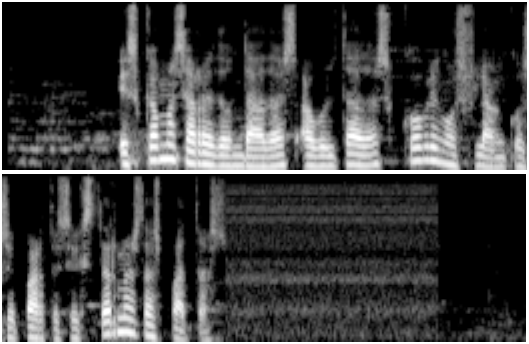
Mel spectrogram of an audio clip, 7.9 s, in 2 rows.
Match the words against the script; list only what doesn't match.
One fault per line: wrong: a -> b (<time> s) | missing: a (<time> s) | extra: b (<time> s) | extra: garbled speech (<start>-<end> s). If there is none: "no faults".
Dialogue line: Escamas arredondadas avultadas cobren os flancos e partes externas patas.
extra: das (5.0 s)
